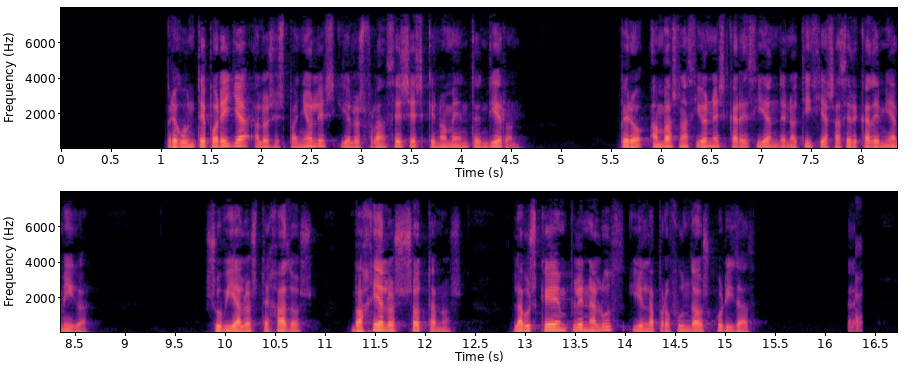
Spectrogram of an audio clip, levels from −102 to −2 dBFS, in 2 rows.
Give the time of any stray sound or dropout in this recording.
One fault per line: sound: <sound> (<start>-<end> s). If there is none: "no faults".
sound: laugh (16.2-16.4 s)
